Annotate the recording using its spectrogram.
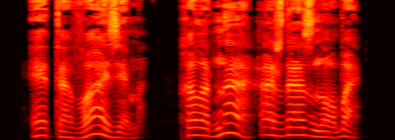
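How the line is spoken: Muttering near ear. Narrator (Russian): пробурчал над ухом тот самый мышастый господин

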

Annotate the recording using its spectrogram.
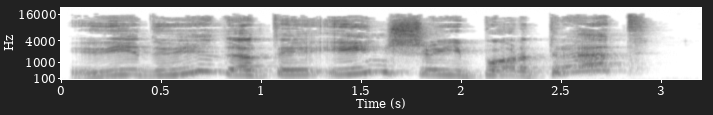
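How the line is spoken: Squeaky, fake yawning. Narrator (Ukrainian): перепитав Фінеас писклявим голосом і доволі штучно позіхаючи

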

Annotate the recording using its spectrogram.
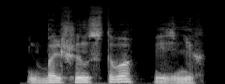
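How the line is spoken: Gloomy confirmation. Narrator (Russian): мрачно подтвердила миссис Сатклифф

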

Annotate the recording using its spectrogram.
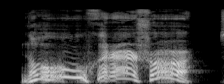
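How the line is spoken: Quavering old voice. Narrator (Russian): сказал он дребезжащим старческим голоском

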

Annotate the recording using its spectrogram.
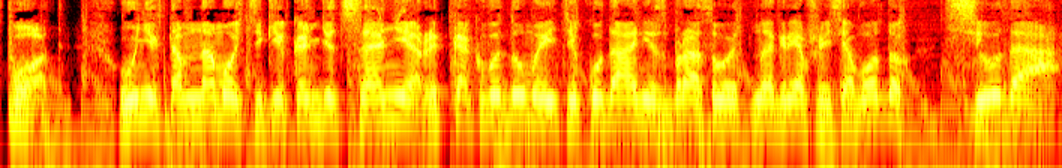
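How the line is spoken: Sudden wild yell. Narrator (Russian): Вдруг дико заорал он

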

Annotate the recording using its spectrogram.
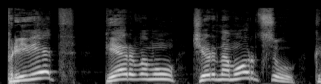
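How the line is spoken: Shout over engine roar. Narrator (Russian): крикнул Остап, когда машина с тракторным грохотом проносилась мимо Корейка

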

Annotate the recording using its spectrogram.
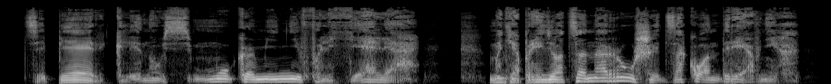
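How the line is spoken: Cobra-like hiss. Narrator (Russian): Точно готовая к броску кобра прошипел Мерлин

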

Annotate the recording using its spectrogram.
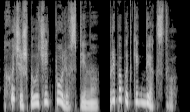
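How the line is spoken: Sweet-toned question. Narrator (Russian): милым тоном спросила Артега

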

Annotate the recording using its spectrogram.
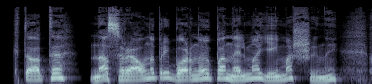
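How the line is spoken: Cold. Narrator (Russian): холодно проговорил он

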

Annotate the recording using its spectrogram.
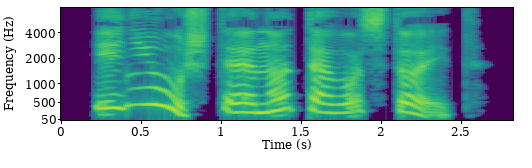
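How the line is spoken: Sweet, hinting voice. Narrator (Russian): спросила она добреньким голоском, но вроде как намекая

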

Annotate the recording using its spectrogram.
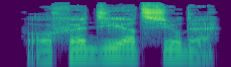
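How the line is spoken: Through gritted teeth. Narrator (Russian): процедил Каракс

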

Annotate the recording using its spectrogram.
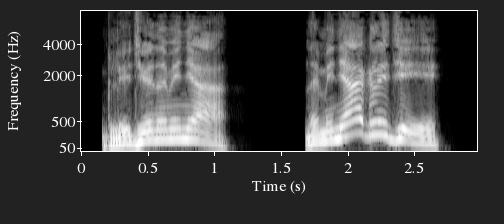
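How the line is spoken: Shout. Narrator (Russian): крикнул ему Чак

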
